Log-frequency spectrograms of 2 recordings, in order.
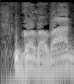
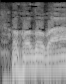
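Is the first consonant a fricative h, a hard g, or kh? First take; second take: hard g; fricative h. First: It starts with a hard stop g sound. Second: It starts with a soft fricative h sound. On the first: The speaker calls it wrong. "казати «голова»" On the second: The speaker calls it right. "замість «голова»"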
